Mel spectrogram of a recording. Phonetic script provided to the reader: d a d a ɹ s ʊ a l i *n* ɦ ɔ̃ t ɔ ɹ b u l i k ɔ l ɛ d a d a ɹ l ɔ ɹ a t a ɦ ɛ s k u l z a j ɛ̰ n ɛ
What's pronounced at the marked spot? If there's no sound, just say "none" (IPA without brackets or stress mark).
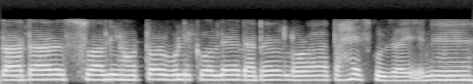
none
